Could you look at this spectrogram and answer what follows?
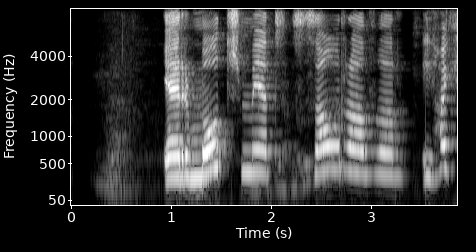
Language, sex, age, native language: Icelandic, male, 10, Icelandic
